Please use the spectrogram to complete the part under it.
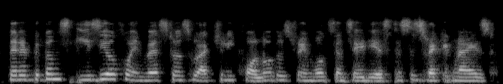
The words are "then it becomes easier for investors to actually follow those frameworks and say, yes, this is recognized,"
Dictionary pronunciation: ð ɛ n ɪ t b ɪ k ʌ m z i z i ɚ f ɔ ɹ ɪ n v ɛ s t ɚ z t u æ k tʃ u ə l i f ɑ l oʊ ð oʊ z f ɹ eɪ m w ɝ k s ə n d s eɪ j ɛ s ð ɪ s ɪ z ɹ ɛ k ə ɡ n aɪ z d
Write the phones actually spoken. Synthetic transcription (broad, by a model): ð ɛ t ɪ t b ɪ k ʌ m z i z i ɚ f ɔ ɹ ɪ n v ɛ s t ɚ z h u æ k tʃ u ə l i f ɑ l oʊ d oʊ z f ɹ eɪ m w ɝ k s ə n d s eɪ j ɛ s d ɪ s ɪ z ɹ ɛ k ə ɡ n aɪ z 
